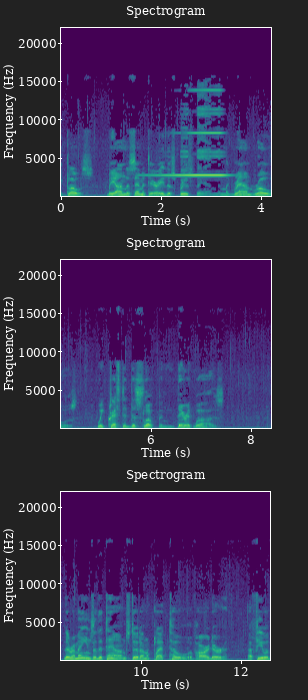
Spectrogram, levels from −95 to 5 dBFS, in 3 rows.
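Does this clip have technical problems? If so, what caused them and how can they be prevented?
Yes: loudspeaker feedback squeal from 1.52 to 3.54 s, a 2.8 kHz tone swelling over about a second and a half to roughly 5 dB above the sound, showing as a bright horizontal spectrogram line and a growing waveform envelope. Lowering gain, repositioning the microphone, or notching 2.8 kHz prevents it.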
